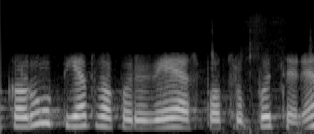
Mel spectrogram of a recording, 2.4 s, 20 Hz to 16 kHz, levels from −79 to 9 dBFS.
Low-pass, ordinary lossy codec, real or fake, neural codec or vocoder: 10.8 kHz; AAC, 96 kbps; fake; vocoder, 24 kHz, 100 mel bands, Vocos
